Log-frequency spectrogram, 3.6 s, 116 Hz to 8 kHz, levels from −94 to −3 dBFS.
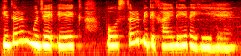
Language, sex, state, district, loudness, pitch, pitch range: Hindi, female, Arunachal Pradesh, Lower Dibang Valley, -15 LUFS, 255 Hz, 245-275 Hz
